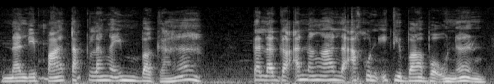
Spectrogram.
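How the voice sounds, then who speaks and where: A woman's voice: lowish voice, normal speed, a little hiss or hum, lightly acted. A woman playing a defensive, exasperated wife and indulgent mother in an audio drama, speaking in a complaining manner.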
